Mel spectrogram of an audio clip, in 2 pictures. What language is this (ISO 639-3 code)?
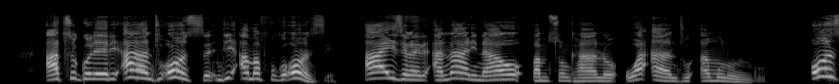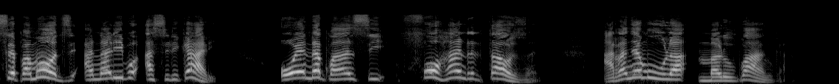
nya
